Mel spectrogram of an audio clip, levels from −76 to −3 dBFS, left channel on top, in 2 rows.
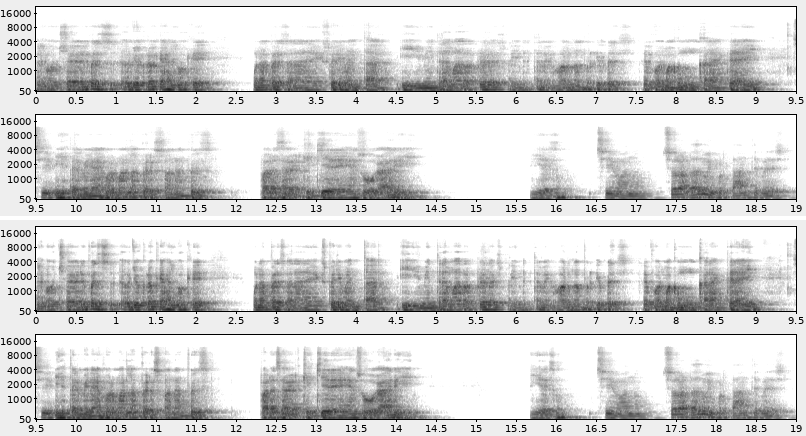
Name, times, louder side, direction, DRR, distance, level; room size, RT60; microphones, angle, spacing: voice 1, 0.0-2.1 2.7-9.2 9.7-11.7 12.3-14.3 15.7-16.2, right 1 dB, 85° right, 2 dB, 3.8 m, -24 dB
voice 2, 12.4-12.7 16.5-18.8, equal, 5° right, -1 dB, 3.6 m, -28 dB
14.0 x 9.2 x 8.4 m, 0.64 s
head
